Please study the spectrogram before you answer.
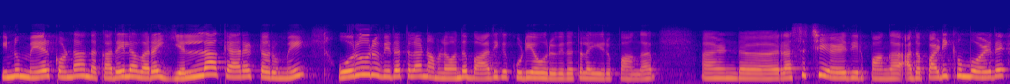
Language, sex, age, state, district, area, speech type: Tamil, female, 30-45, Tamil Nadu, Cuddalore, urban, spontaneous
